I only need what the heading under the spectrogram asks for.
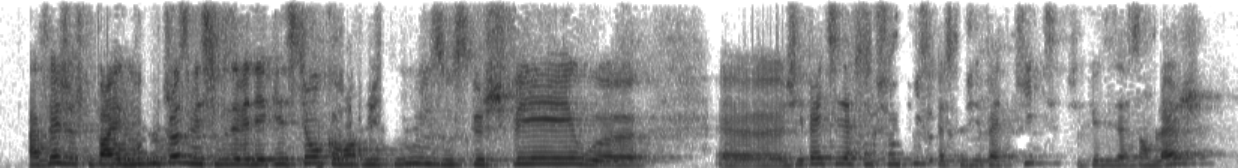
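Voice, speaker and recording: A woman talks at a very fast pace in a fairly high pitch with ordinary pitch variation. Her loudness swings widely, and audible room echo surrounds her. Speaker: honey business owner giving customer testimonial. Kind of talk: testimony in a webinar.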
